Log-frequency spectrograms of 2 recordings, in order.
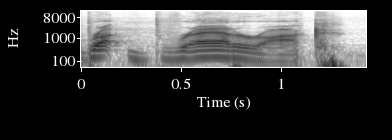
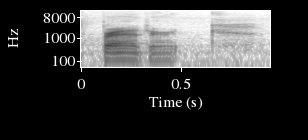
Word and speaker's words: Broderick: Brad Rock braider Rock I assume it's a English name so it's Broderick yeah that's what I've been assuming okay you got this I'd say so 18 plus 6 is 24.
